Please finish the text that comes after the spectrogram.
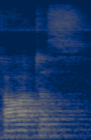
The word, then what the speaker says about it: tortoise: And the 10th word, tortoise. Again, the stress is on the first syllable.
